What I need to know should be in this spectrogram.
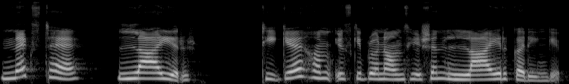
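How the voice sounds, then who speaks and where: A woman's voice: high-pitched, slow pace, fairly bright tone. A woman teacher explaining an exercise, spelling words out letter by letter and reading answers aloud.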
